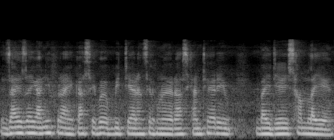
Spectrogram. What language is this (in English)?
Bodo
